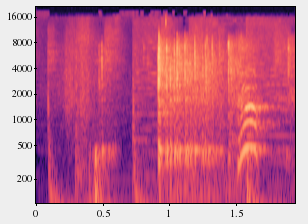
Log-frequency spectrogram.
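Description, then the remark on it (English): Dice rolled for damage clatter onto a hard floor: a quick series of sharp clicks and bounces over about two seconds, with a brief vocal sound near the end. “I just rolled dice. 12 damage. Rolled dice onto the floor.”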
